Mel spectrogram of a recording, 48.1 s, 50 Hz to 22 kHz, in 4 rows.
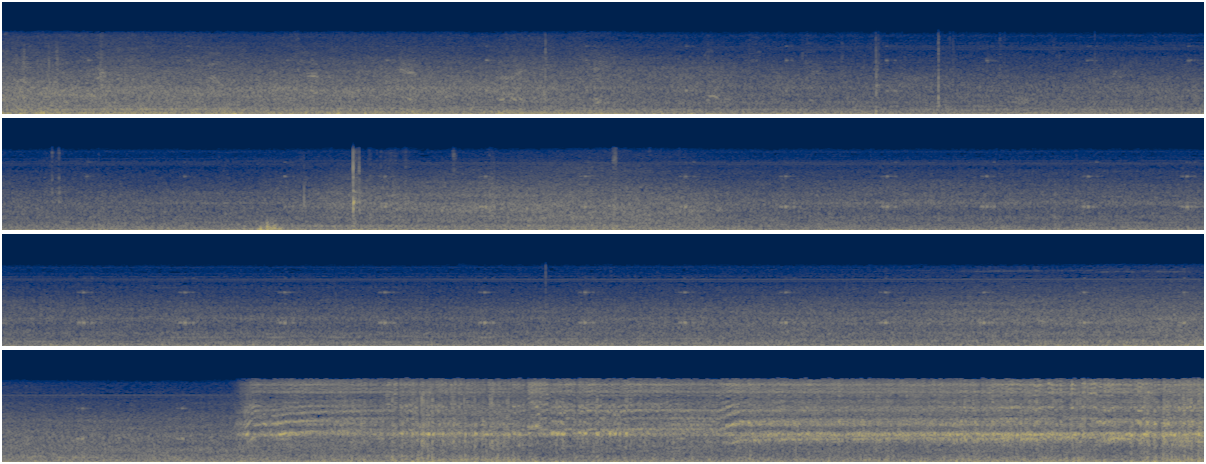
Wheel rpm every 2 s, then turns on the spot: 0, 0, 0, 0, 0, 0, 0, 0, 0, 0, 0, 0, 0, 0, 0, 0, 0, 0, 0, 90, 160, 170, 230, 230.
none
